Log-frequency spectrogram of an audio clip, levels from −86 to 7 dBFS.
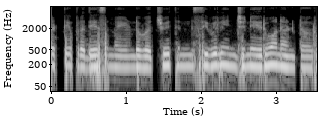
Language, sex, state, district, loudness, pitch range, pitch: Telugu, female, Andhra Pradesh, Chittoor, -15 LUFS, 170-190 Hz, 180 Hz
